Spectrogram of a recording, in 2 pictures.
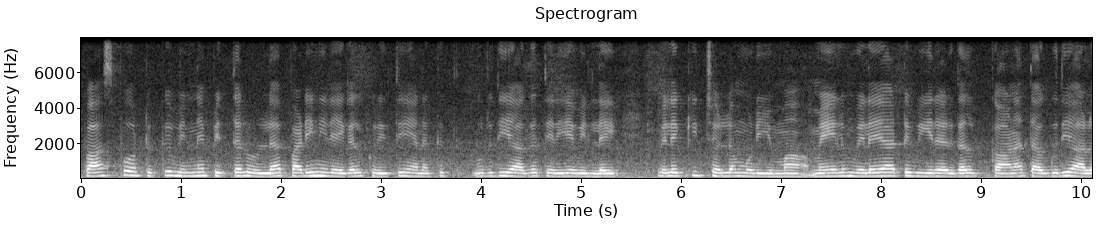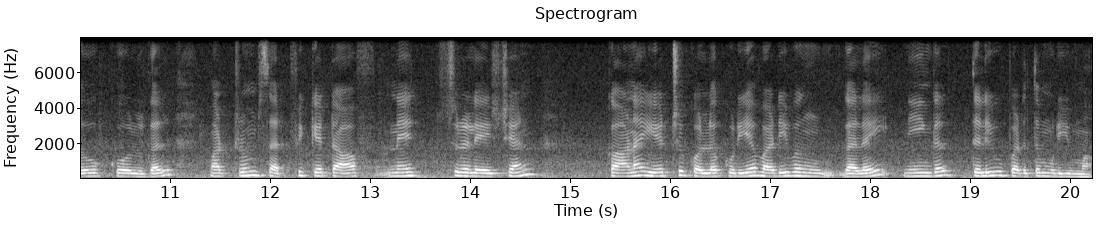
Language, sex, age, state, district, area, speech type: Tamil, female, 30-45, Tamil Nadu, Chengalpattu, urban, read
